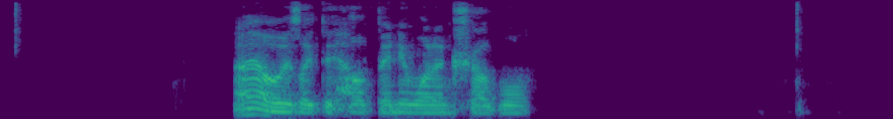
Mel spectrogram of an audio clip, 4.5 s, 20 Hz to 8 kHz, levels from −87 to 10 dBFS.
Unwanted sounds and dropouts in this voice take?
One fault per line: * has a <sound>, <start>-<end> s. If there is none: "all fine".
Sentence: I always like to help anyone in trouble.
all fine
